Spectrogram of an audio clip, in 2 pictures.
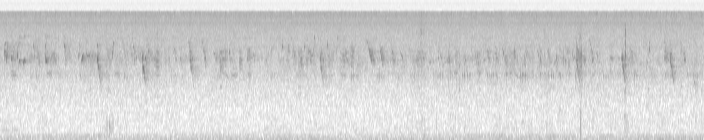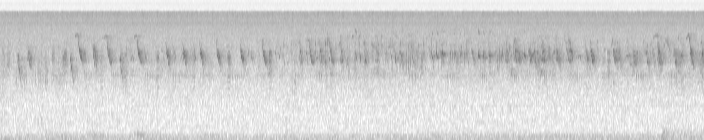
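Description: Faint chorus of small birds chirping: many short high chirps overlapping, busiest in the second half, over a low steady rumble.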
